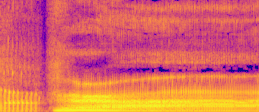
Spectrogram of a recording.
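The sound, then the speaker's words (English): A person imitates a mad bull's snarling roar with a loud, rough, sustained growl that holds steady for over a second after a brief stuttering start. “So you sort of like hear behind you just like a snarling roar, like a mad bull, just like a.”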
